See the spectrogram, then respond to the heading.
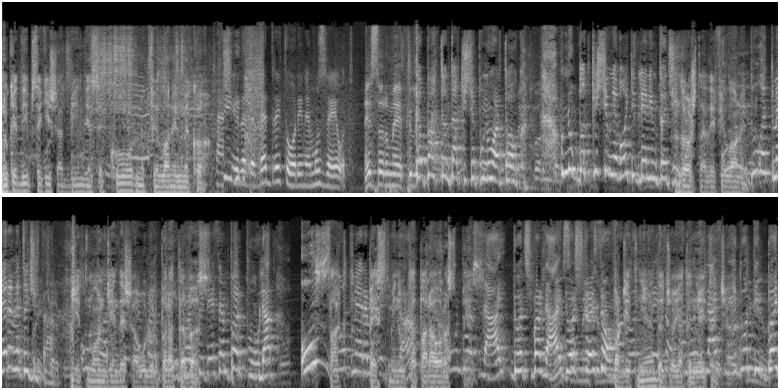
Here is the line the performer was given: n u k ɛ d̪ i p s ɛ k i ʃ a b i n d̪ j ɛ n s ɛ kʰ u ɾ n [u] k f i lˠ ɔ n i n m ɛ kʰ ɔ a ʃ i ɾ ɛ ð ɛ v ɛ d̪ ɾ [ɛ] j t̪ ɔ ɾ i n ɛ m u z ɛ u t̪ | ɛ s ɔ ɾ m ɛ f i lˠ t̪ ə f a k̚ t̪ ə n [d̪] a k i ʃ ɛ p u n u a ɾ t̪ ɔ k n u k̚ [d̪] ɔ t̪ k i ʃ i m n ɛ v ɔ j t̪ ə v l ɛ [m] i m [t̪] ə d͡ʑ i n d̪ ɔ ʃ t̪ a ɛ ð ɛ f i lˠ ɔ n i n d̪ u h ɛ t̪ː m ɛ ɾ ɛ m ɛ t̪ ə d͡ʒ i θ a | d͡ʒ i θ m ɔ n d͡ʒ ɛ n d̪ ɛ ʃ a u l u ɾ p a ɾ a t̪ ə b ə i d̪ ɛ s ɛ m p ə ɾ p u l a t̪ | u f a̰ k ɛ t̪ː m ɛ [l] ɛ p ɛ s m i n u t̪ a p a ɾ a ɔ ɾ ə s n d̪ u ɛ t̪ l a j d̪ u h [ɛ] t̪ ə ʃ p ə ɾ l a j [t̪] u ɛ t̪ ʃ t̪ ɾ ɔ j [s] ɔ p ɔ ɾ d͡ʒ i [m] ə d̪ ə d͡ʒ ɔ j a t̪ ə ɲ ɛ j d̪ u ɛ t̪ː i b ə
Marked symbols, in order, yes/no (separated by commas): yes, yes, no, yes, no, yes, no, yes, no, yes, no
